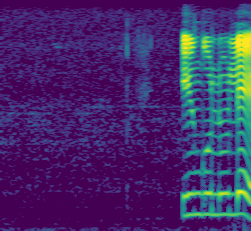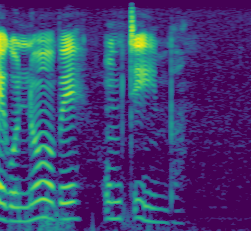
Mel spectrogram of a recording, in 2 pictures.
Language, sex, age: Swati, female, 24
